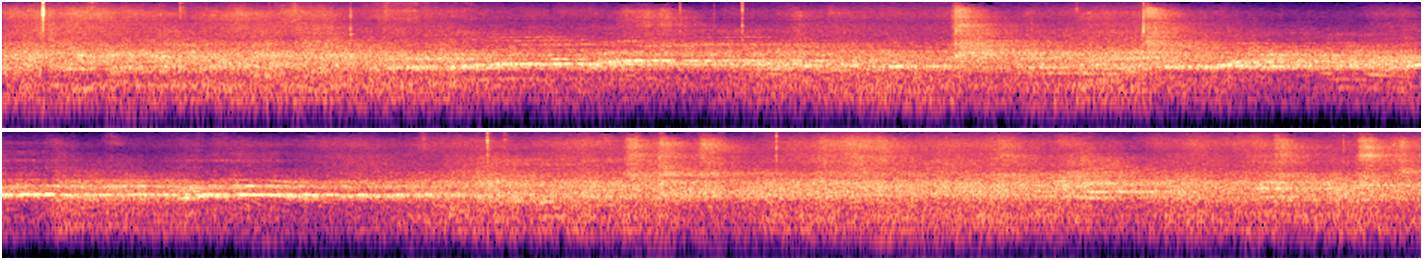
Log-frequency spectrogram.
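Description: Indoor ice hockey game: skates scraping and carving on the ice, with sharp clacks of sticks and puck, under the steady din of the rink and spectators. A faint held tone wavers in pitch through much of it.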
